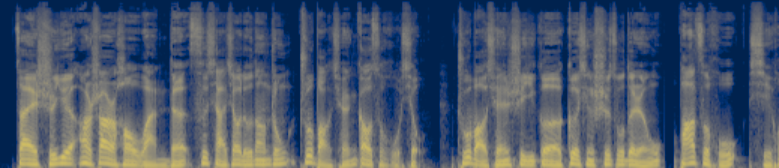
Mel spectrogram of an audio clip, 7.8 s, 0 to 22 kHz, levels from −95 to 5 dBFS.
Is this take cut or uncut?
cut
